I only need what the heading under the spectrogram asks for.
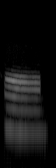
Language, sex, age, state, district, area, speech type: Odia, female, 18-30, Odisha, Ganjam, urban, conversation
